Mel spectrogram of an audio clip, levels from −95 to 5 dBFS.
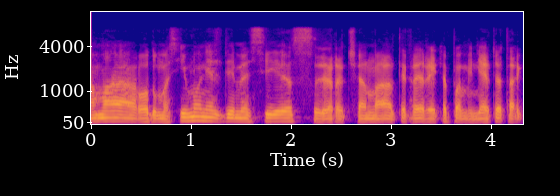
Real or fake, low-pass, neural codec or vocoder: fake; 7.2 kHz; codec, 16 kHz, 2 kbps, FreqCodec, larger model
